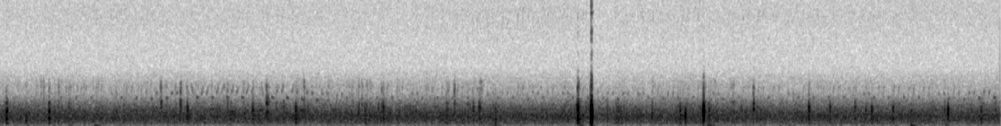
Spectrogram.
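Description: Mountain bike rolling down a dirt singletrack, heard from the rider's camera: a faint, steady rolling noise with scattered small clicks, and two sharp knocks about four seconds in and again a moment later as the bike jolts.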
